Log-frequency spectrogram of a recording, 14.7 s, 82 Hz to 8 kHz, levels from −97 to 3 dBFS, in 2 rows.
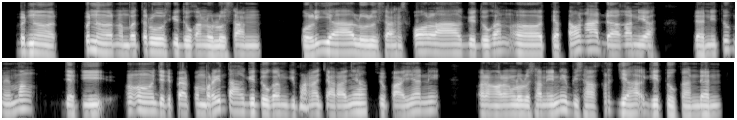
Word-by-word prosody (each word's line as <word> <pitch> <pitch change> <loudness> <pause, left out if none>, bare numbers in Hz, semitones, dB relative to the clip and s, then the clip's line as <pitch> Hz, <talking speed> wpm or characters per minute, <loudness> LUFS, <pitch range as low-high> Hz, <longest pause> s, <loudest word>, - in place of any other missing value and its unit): bener 135 -5 +2 0.3
bener 145 -5 +3
nambah 125 +1 +1
terus 135 -4 +3
gitu 120 -3 +2
kan 120 - +1
lulusan 115 +1 +1 0.5
kuliah, 135 +3 +4
lulusan 120 -2 +2
sekolah 130 -2 +3
gitu 120 -1 +1
kan, 145 +2 -2
eee, 125 -2 +3
tiap 115 - +1
tahun 165 +2 +1
ada 140 -9 +1
kan 130 0 0
ya. 115 -1 +2 0.4
Dan 120 0 +1
itu 170 +8 -6
memang 170 +7 -3 0.3
jadi 125 0 +1
heeh, 155 0 -2
jadi 130 -2 0
PR 130 -1 +1
pemerintah 140 +3 0
gitu 135 -2 +2
kan 125 -1 +1
gimana 125 +2 -2
caranya 115 +5 +1 0.2
supaya 125 +4 -1
nih 155 +1 -5 0.4
orang-orang 120 0 +1
lulusan 120 +1 0
ini 145 +6 +1
bisa 115 -2 -2
kerja 135 -5 -1
gitu 120 -2 0
kan 110 +1 -2
dan 115 0 0
125 Hz, 165 wpm, -15 LUFS, 120-140 Hz, 0.5 s, kuliah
